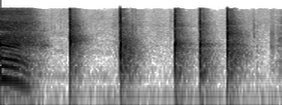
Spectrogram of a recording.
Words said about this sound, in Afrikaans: Eh Simon sê. Klap jou hande.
